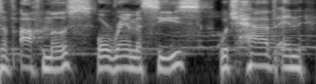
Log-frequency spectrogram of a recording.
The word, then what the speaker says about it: Ramesses: Looking at times like Ahmose, Tutmos, and Ramnos, which is related to the famous Ramesses, one sees the root term Mose.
